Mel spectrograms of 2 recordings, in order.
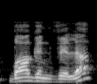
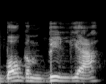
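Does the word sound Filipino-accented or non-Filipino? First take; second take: non-Filipino; Filipino. First: The word is said without a Filipino accent. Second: The word is said with a Filipino accent. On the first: The speaker calls it right. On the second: The speaker calls it wrong.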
